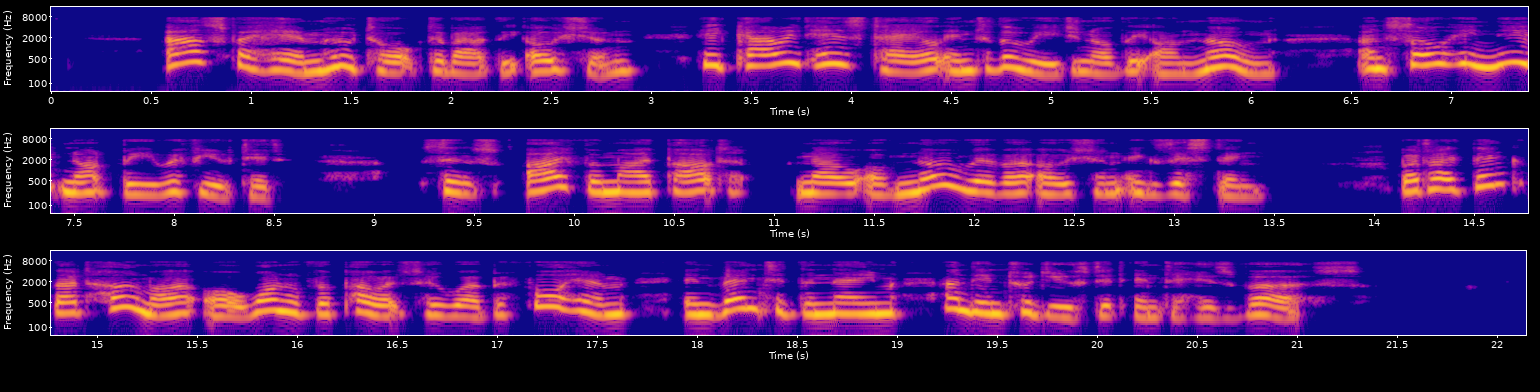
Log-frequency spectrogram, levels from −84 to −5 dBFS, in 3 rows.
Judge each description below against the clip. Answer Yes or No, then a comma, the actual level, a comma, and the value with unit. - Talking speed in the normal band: Yes, average, 160 wpm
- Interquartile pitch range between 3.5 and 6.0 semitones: Yes, average, 5.3 semitones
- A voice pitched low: No, high, 240 Hz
